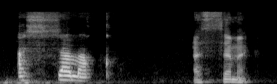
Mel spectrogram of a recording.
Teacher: The lam becomes silent. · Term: Shamsi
